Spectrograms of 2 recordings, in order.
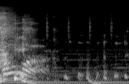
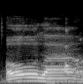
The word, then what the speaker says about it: Hola: It's Hola. It's Hola Jovito. That's what you say. There's an H on it. My people. It's an H on there. I know, but it's Spanish, so they don't pronounce it.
